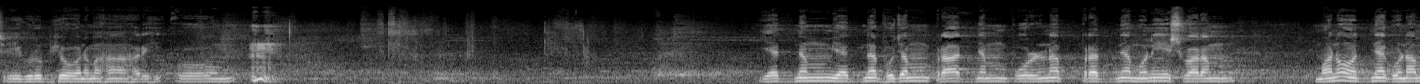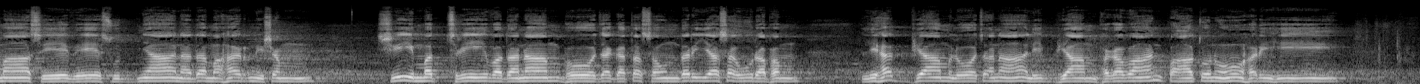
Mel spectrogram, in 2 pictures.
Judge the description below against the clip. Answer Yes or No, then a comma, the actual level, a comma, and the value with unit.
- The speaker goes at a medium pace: No, slow, 40 wpm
